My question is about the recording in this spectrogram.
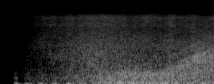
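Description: Intro sound effect: a rushing whoosh that starts suddenly and swells steadily louder.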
